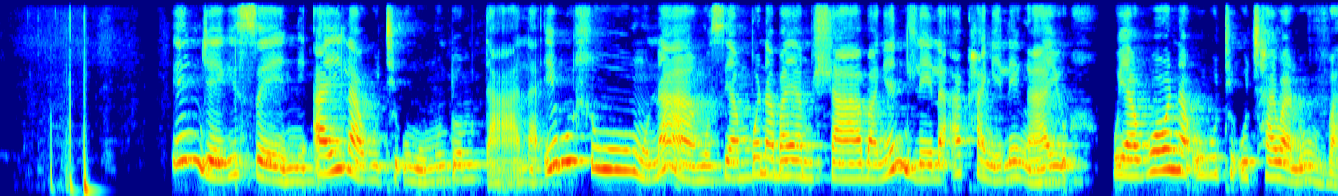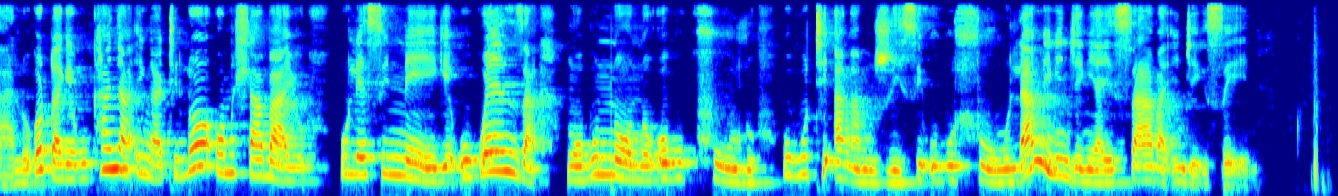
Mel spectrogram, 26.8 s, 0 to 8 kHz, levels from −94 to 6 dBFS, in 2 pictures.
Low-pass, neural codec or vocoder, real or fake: 7.2 kHz; none; real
